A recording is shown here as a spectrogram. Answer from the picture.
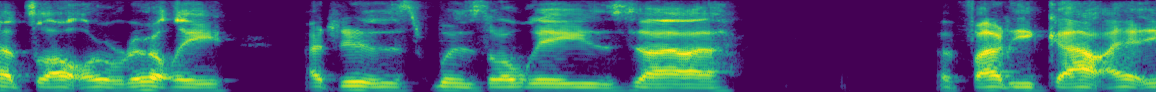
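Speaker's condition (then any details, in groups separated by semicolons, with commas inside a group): Muscular dystrophy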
